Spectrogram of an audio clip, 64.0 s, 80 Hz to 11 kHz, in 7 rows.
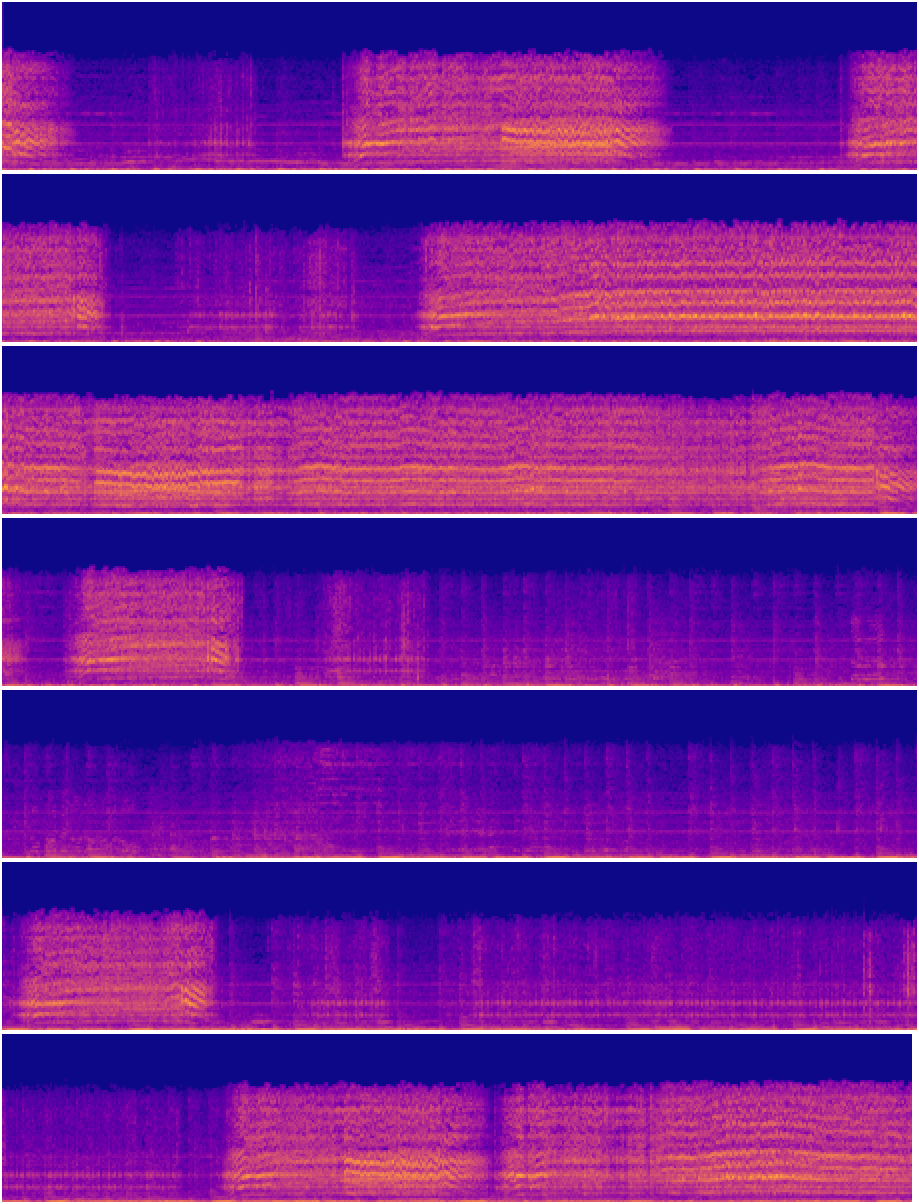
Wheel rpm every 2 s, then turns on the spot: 50, 30, 180, 40, 90, 30, 30, 190, 200, 200, 200, 200, 200, 130, 120, 10, 10, 0, 0, 0, 0, 0, 0, 120, 20, 10, 10, 20, 50, 170, 160, 200.
10-12 30-32 48-56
